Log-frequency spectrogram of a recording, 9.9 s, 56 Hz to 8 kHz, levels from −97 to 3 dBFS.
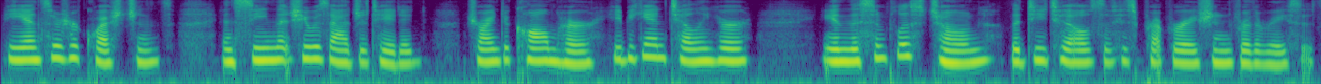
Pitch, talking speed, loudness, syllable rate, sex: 220 Hz, 180 wpm, -17 LUFS, 5.1 syllables/s, female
